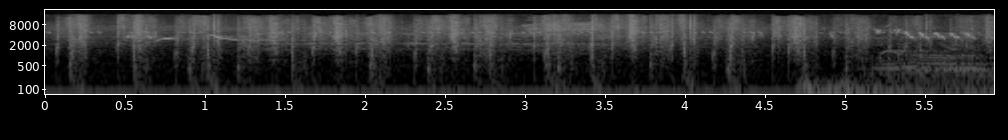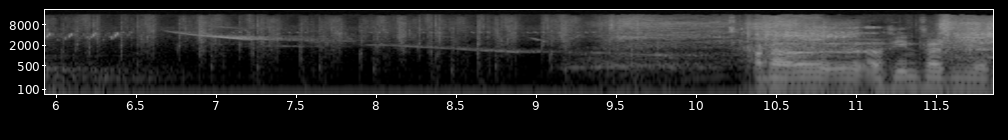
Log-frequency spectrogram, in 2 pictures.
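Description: A small dinosaur lets out shrill chirping calls.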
